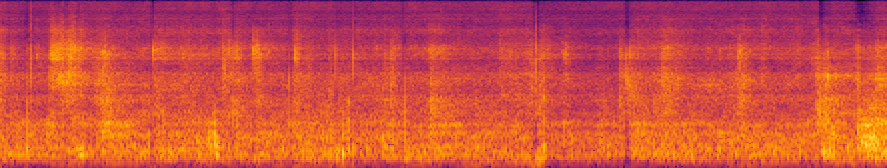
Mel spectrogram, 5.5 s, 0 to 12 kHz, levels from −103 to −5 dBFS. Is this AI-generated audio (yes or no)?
yes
